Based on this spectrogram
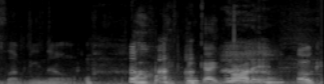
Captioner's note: chuckles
